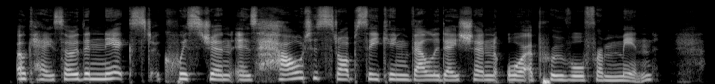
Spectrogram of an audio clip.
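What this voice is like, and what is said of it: Sick, congested voice with breathing pauses. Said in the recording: “I'm still quite a little bit sick, so I keep having to pause to kind of like breathe and blow my nose ... sorry about my voice ... pausing a little bit to breathe”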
